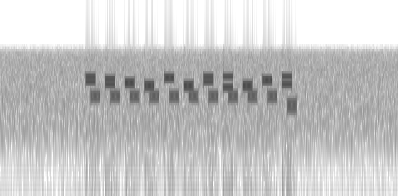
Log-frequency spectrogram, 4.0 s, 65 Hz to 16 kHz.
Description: Multi-frequency trunk signalling (R2, with the far end's replies), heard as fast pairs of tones, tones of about 100 ms. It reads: 95310197168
